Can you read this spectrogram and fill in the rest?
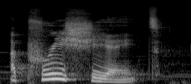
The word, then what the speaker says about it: appreciate: It's appreciate. Appreciate. She ate all the food. Appreciate. She ate. Appreciate. So the C in this word is pronounced exactly like an SH.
